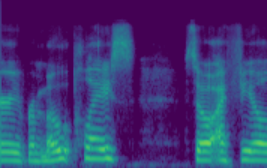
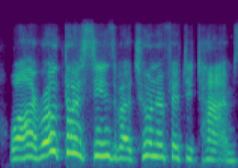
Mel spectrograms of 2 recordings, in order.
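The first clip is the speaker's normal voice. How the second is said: higher, louder amused comeback; laughing retort; 4 semitones higher, 6 dB louder than usual. Retold or imitated. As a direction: protest it half-laughing, as a retold reply. Retelling own laughing reply to mentor.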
